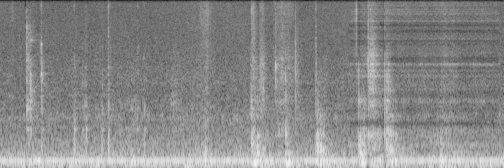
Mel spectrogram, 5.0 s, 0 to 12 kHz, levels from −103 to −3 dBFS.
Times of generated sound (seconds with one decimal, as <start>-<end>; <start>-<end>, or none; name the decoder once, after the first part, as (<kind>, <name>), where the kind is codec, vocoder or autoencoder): 3.5-5.0 (codec, SNAC)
